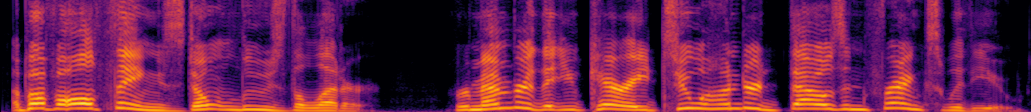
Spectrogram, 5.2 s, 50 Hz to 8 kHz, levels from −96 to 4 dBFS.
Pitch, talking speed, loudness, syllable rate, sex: 260 Hz, 200 wpm, -17 LUFS, 5.4 syllables/s, female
